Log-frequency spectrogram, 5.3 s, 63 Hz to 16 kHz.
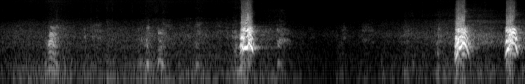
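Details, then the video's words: Rough play between two dogs, Punky, a two-year-old poodle, and a four-month-old wolfdog puppy. Soft, low grumbling noises come first, then three sharp, high barks around 2.5, 4.6 and 5.1 seconds, with quiet gaps between them. "Poodle VS Wolfdog, ruff play."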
